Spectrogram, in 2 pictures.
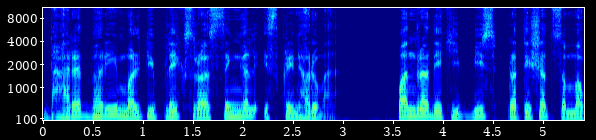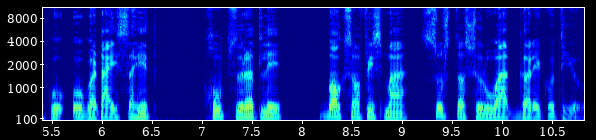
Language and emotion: Nepali, neutral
